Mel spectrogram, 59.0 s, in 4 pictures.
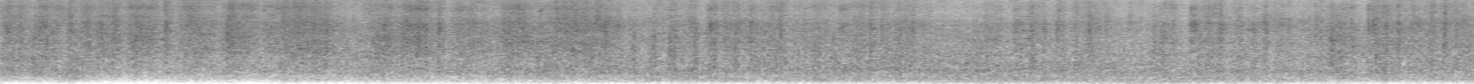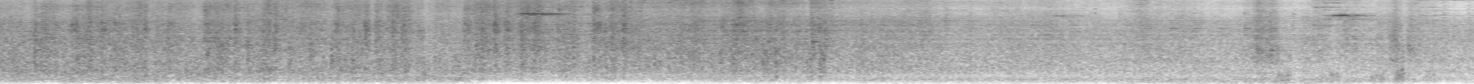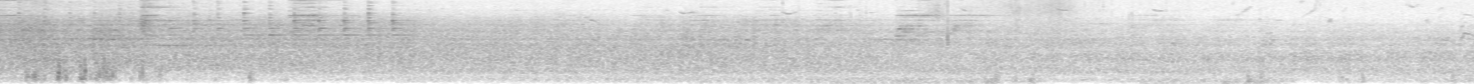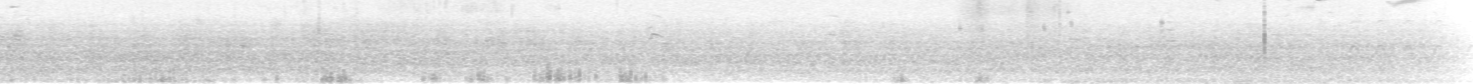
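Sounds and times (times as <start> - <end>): wheels clacking over rail joints: 0.0 - 33.7
train clanks: 0.0 - 50.0, 53.7 - 58.5
freight train rumbling past: 0.0 - 58.9
short high squeaks: 19.9 - 20.5, 27.9 - 28.6.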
